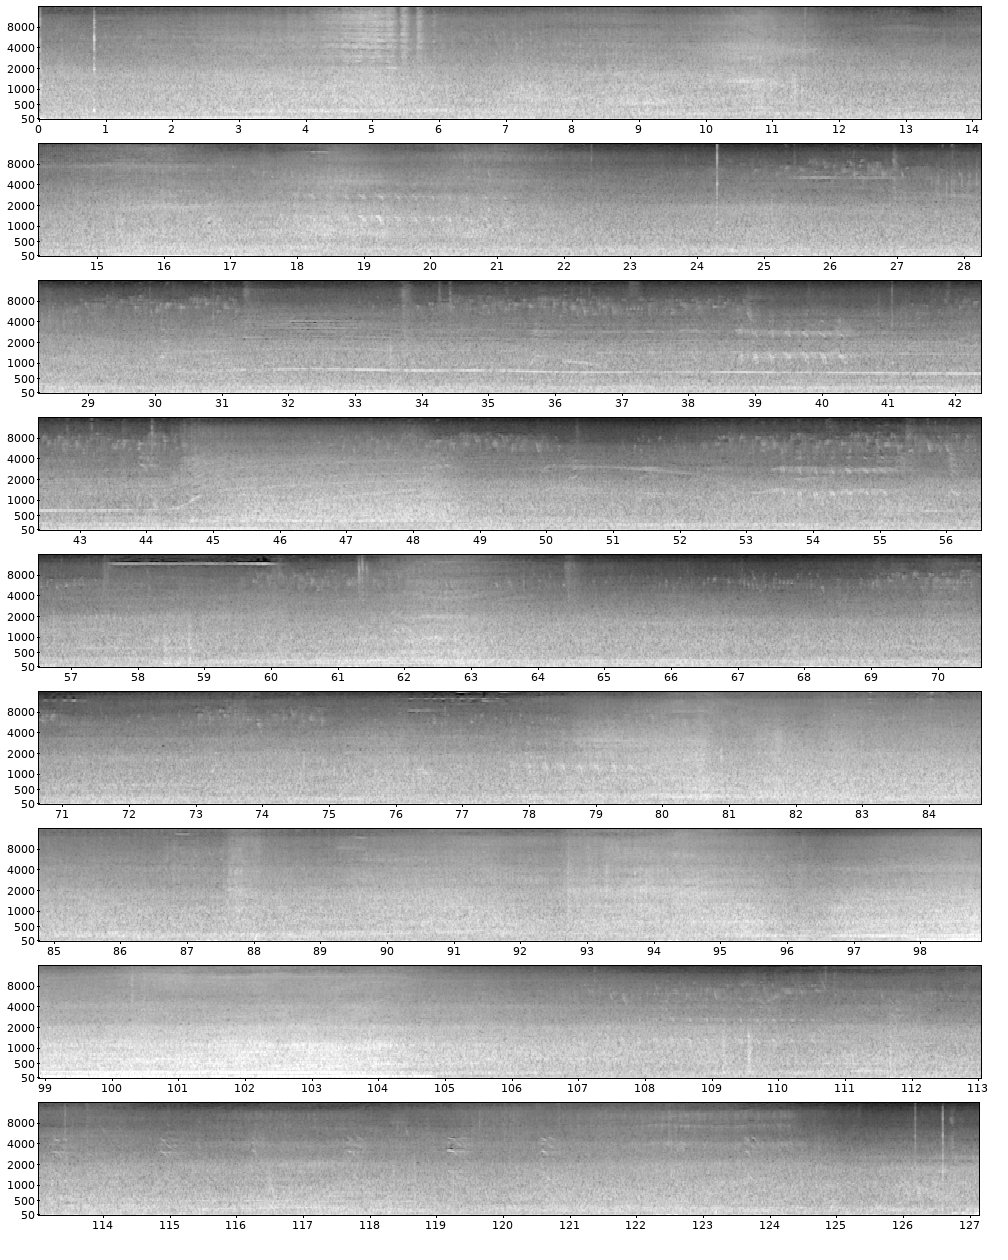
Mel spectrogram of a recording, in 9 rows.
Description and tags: Field recording of a roundabout in Aguas Santas, Porto. Heavily high passed, due to strong winds I'm afraid... Recorded with a Zoom H1.
ambience, cars, city, field-recording, noise, roundabout, street, traffic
